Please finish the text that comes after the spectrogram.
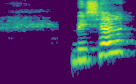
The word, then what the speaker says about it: Michal: It's pronounced Michal, but it's really hard. It's a hard character, I guess, for a lot of people to pronounce.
